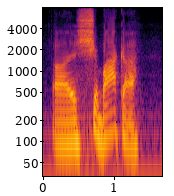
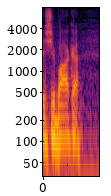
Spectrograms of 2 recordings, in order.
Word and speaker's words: Tshibaka: That was twice what her Trump-endorsed rival, Kelly Shibaka, I must be pronounced T-S-H-I-B-A-K-A, Kelly Shibaka, brought in, which was only $600,000.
